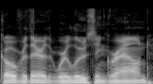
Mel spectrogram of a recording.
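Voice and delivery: ordinary delivery

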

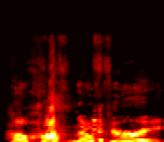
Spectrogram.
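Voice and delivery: loud, drawn-out scream through a mouthful of food. Retelling how a character yells with his mouth full: imitating a character screaming, mouth full. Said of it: "he just screams out".

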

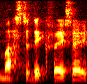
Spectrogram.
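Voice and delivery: normal talking voice

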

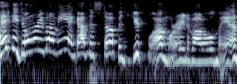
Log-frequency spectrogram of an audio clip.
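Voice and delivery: cocky, puffed-up, swaggering bravado, full of itself. Retelling a movie scene, quoting Chance: imitating Chance, puffed-up swagger. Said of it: "it's almost like he's puffing out his chest".

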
